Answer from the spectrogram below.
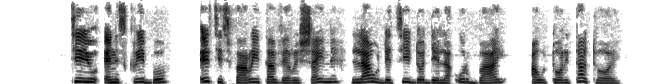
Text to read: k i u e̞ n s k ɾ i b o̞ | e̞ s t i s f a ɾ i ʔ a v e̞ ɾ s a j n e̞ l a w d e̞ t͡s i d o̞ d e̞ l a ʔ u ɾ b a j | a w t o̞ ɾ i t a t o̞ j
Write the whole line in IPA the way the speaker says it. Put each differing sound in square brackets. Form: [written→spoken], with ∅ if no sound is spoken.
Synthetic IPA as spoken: [k→t] i u e̞ n s k ɾ i b o̞ | e̞ s t i s f a ɾ i [ʔ→t] a v e̞ ɾ [s→ʃ] a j n e̞ l a w d e̞ t͡s i d o̞ d e̞ l a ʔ u ɾ b a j | a w t o̞ ɾ i t a t o̞ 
